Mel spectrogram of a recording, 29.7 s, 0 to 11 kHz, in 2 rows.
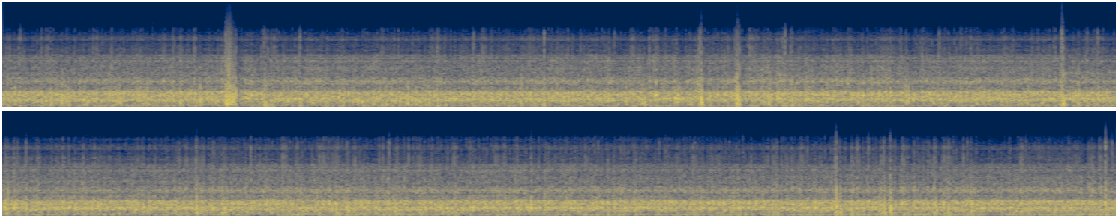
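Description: Steady wind rush over a bike-mounted camera's microphone, with road-bike tyre noise, while riding at about 47 km/h. A few sharp clicks, the clearest about three seconds in.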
